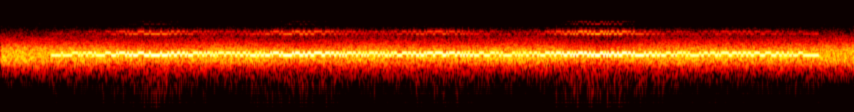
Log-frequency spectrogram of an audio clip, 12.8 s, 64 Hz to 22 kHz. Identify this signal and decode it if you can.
RTTY (45.45 baud, 170 Hz shift), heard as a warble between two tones, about 1320 Hz centre, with radio static, fading and a narrow filter. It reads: OE9KIG DE IK3ZWT R R FB PETER. RIG HR 40 W, ANT LOOP.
